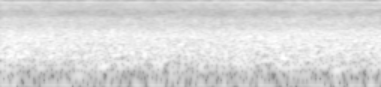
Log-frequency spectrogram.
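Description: River current rushing steadily at a spot where gold is panned beneath tree roots, a dense, even broadband roar heard close and loud with no breaks.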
